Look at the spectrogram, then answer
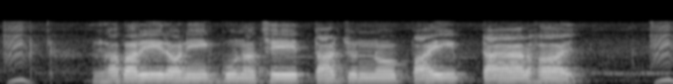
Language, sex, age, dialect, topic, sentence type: Bengali, male, 46-50, Northern/Varendri, agriculture, statement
